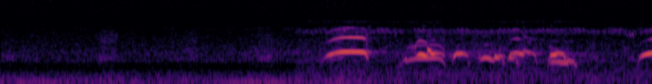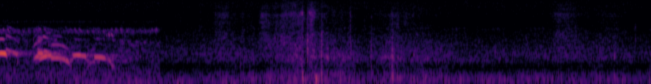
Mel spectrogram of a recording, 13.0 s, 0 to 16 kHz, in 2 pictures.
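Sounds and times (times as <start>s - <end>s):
bird calling: 1.9s - 8.1s.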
